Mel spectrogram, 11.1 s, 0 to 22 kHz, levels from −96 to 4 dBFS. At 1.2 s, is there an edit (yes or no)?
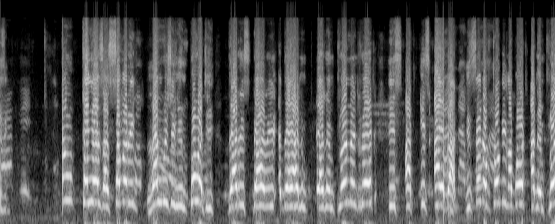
yes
